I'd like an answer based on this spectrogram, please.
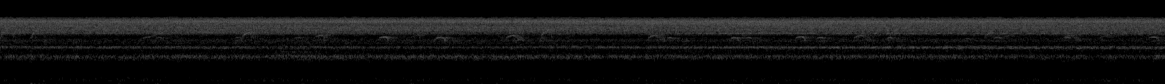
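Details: Cicadas calling at 4:50 in the morning on August 4, a steady dense high-pitched hiss of many insects with fainter sustained tonal bands below it, unbroken for the whole stretch.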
